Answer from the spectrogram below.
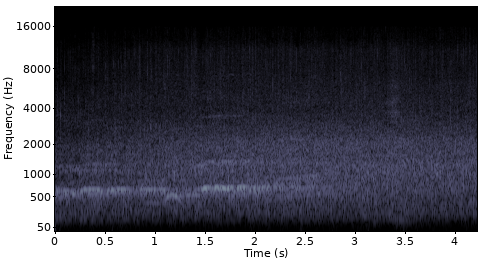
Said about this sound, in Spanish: Oh, dale un fuerte aplauso.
